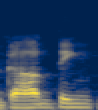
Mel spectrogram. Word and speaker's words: Kanting: Oh Astuti ya benar Kanting Township betul. Itu bacanya kanting ya kanting.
